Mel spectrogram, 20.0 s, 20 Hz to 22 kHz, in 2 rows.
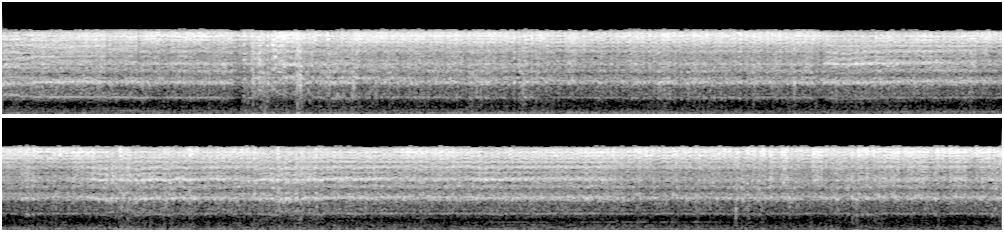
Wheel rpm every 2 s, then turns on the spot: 160, 180, 160, 160, 160, 160, 160, 160, 160, 160.
none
